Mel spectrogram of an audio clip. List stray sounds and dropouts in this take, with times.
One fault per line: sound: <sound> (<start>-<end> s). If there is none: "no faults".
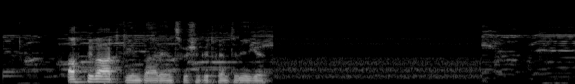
no faults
